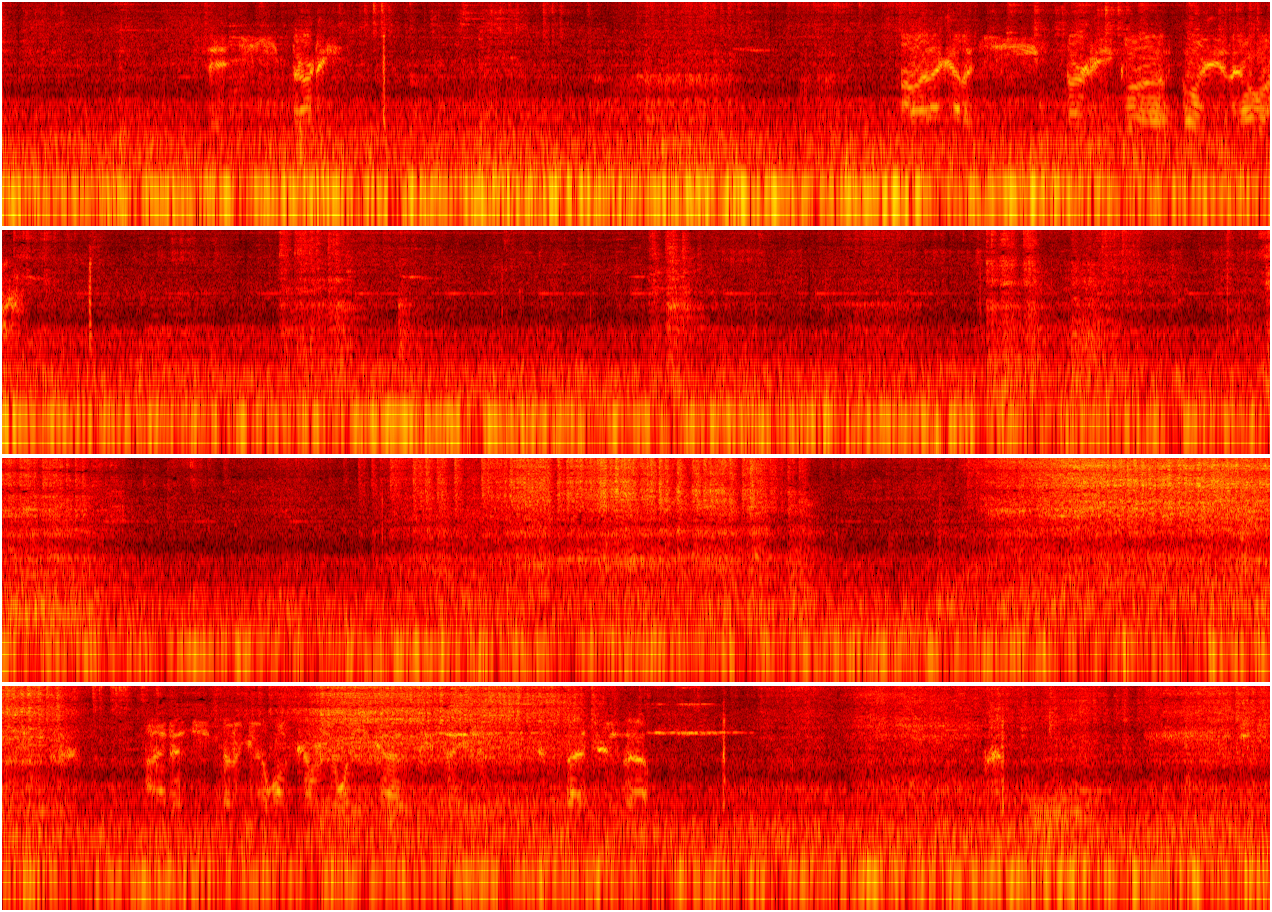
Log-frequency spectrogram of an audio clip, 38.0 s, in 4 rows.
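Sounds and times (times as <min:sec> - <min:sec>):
freight train rumbling past: 0:00.0 - 0:38.0
wheels clicking over rails: 0:09.7 - 0:29.6, 0:30.8 - 0:38.0.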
